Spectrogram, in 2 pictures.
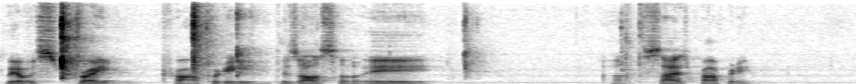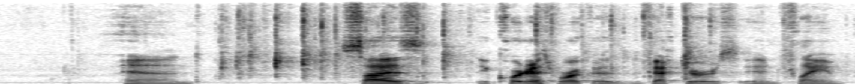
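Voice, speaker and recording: A man giving a casual coding screencast, thinking aloud in halting, unscripted phrases. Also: on the low side, steady tone, noisy background. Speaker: programming tutorial presenter.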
